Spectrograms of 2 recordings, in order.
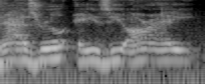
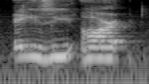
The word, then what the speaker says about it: Azrael: And, yeah, once again, my name is Azrael, A-Z-R-A-E-L, Azrael.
